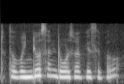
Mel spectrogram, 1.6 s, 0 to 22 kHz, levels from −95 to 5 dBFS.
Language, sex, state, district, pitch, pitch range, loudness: English, female, Assam, Kamrup Metropolitan, 250 Hz, 245-285 Hz, -13 LUFS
